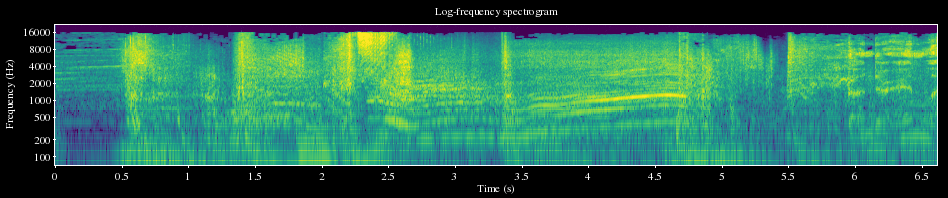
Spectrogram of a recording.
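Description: A powerful Lamborghini engine roars and revs loudly, its pitch sweeping up and down through gear-like climbs, with a voice speaking over it.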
